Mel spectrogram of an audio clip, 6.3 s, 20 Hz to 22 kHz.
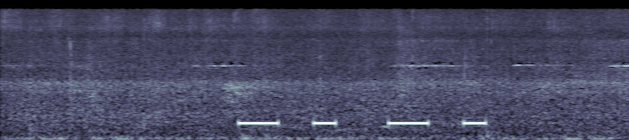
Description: Telephone call progress tone (UK plan), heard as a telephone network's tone, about 400 Hz, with the noise of a subway station. Congestion tone.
